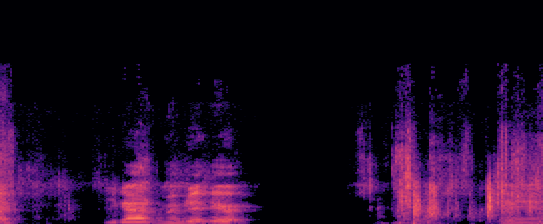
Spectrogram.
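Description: A sheet of paper crinkles as it is peeled away.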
